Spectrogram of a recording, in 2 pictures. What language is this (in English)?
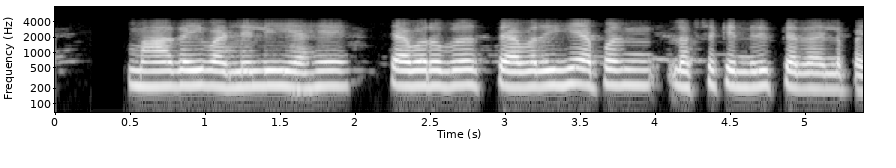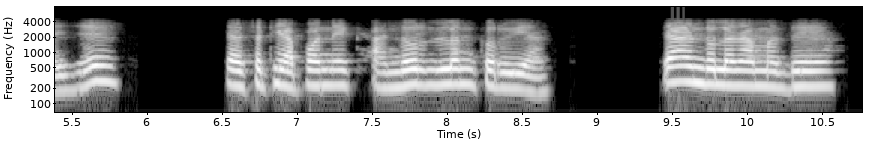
Marathi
